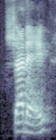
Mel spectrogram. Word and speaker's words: Sade: It's spelled like shade, but it's Sade.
